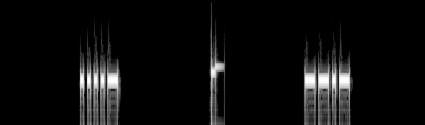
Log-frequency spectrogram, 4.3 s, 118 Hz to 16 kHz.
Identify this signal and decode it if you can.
Morse code, heard as a keyed tone, about 35 wpm, 700 Hz. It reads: 4 Q
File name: Single-Letter-Number-35wpm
